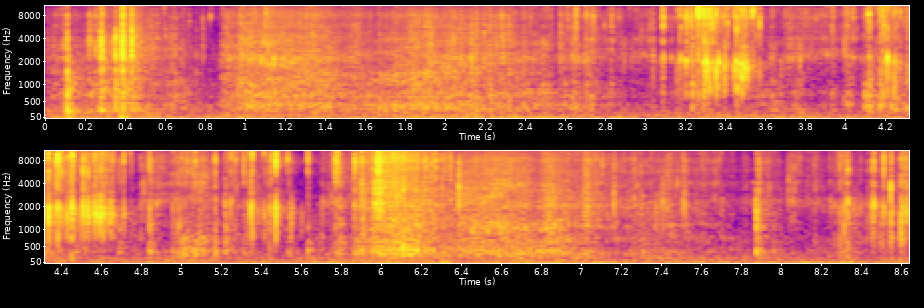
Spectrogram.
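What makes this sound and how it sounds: Hands scoop up a pile of thin, dry pink and blue soap shavings and crush them between the palms and fingers. Dense, bright crinkling and crunching comes in bursts, with the sharpest crackles near the middle and end and almost no low end.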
